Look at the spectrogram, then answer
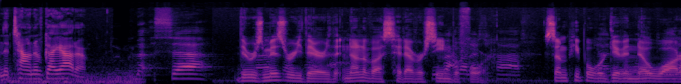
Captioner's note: through translator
